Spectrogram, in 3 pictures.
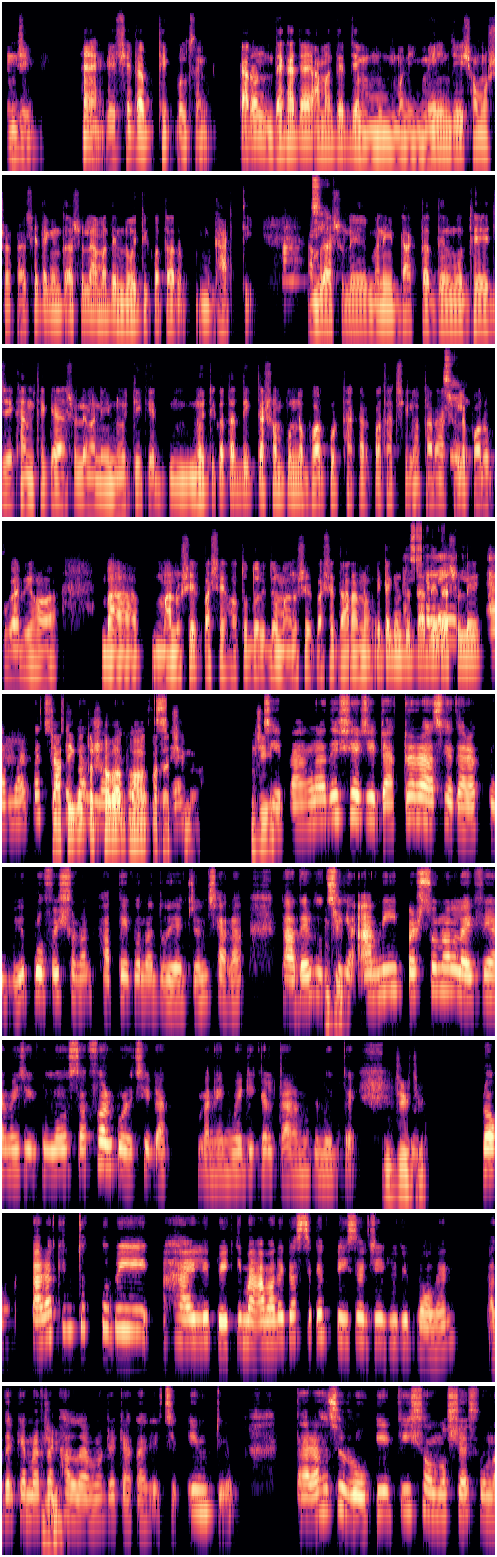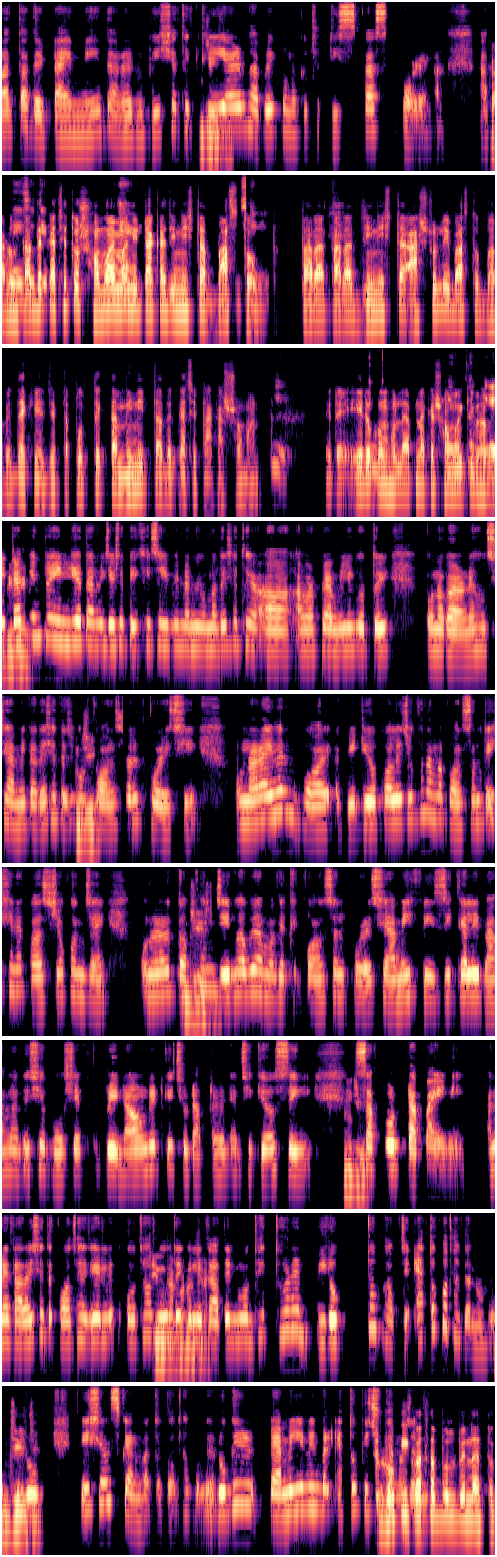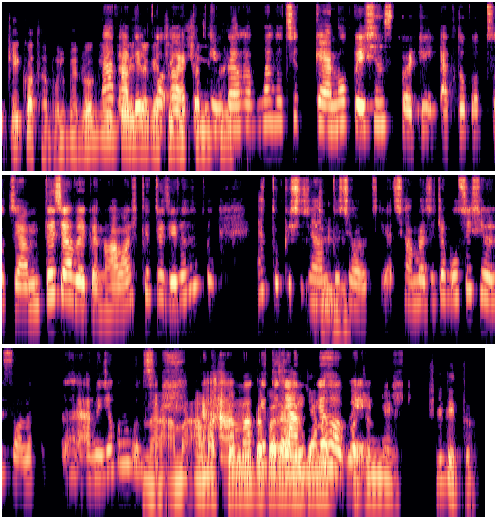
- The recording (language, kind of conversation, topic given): Bengali, unstructured, আপনার মতো একজন সাধারণ মানুষ কীভাবে সরকারকে সাহায্য করতে পারে?
- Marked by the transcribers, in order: "মানে" said as "মানি"; horn; "মানে" said as "মানি"; in English: "medical term"; tapping; other background noise; in English: "renowned"; tongue click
